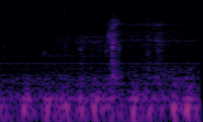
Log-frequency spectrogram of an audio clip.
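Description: Faint, scattered clicks and soft low thumps, in the manner of light typing on a computer keyboard.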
